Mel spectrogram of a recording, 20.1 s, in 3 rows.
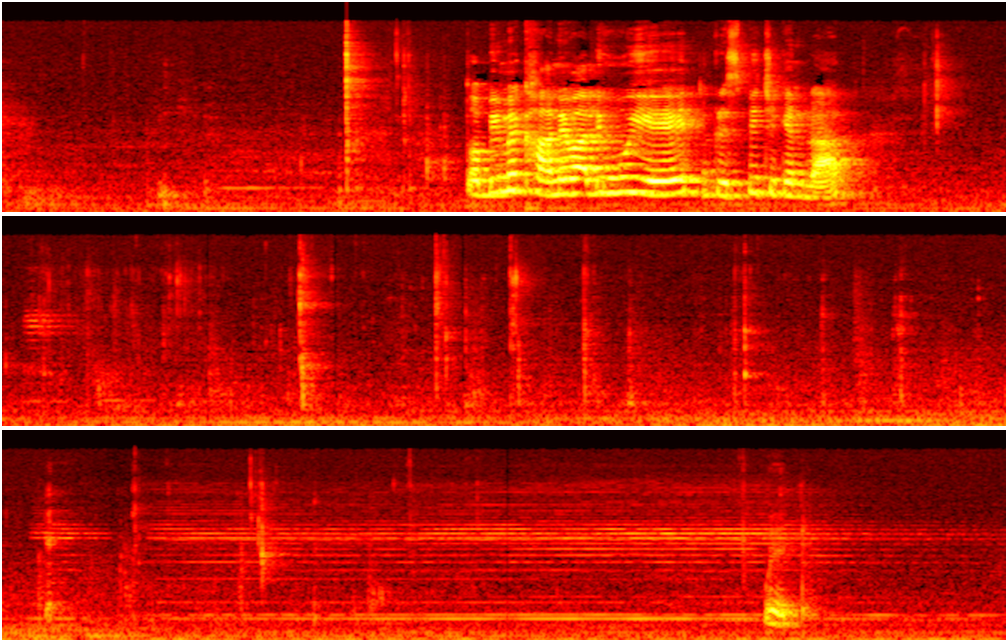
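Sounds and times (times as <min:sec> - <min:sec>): faint steady hum: 0:00.0 - 0:20.0
crunchy chewing: 0:06.0 - 0:16.4.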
